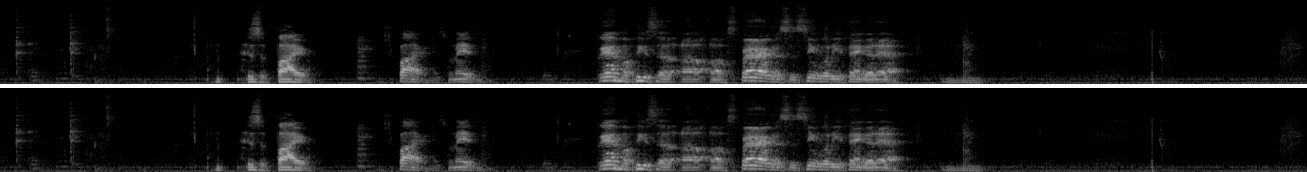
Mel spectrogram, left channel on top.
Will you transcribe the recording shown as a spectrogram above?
This is fire. It's fire. It's amazing. Grab him a piece of asparagus and see what he think of that.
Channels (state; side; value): identical; both; correlation 1.00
